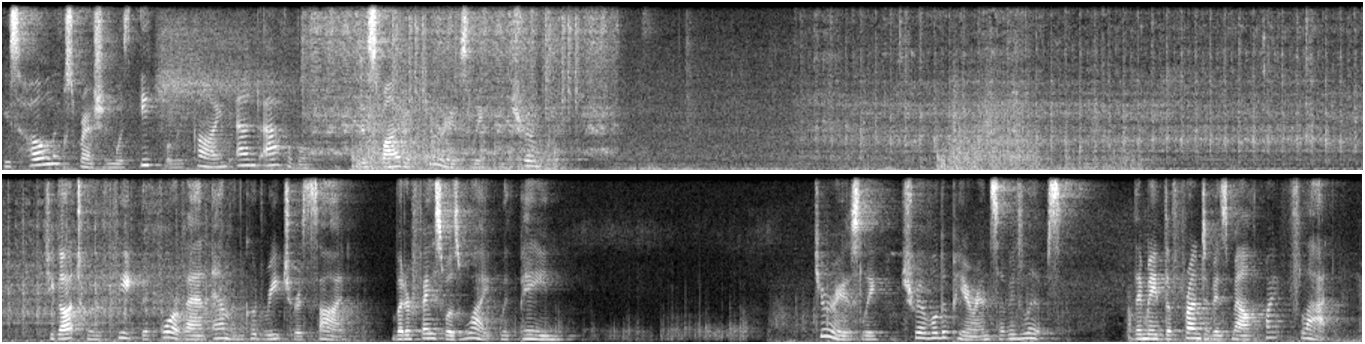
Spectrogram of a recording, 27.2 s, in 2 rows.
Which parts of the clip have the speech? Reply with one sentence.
The speech can be heard from 0.0 to 5.4 s, from 14.1 to 19.2 s and from 21.8 to 27.1 s.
